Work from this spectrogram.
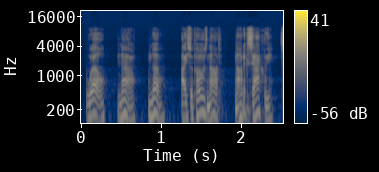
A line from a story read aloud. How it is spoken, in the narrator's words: stammered Matthew, uncomfortably driven into a corner for his precise meaning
